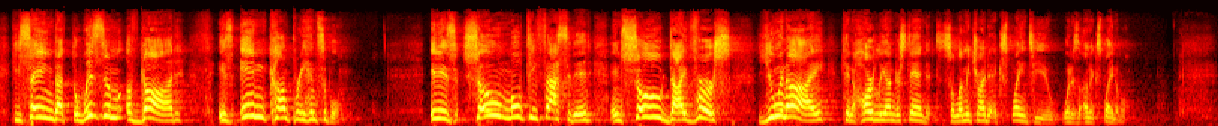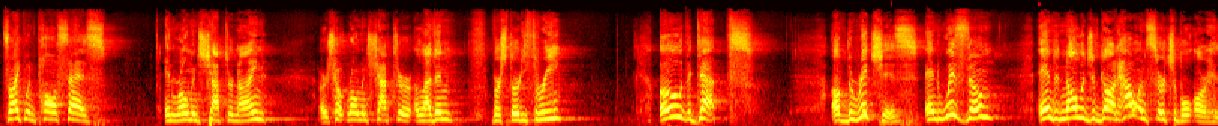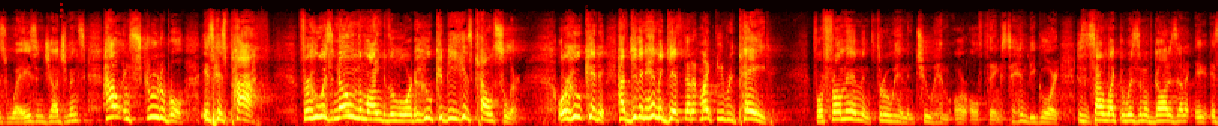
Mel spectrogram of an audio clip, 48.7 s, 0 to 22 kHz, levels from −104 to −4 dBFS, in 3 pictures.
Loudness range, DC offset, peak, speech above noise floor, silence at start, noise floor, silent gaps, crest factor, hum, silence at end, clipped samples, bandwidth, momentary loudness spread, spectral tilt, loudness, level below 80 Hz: 7 LU; under 0.1%; -8 dBFS; 47 dB; 0.2 s; -71 dBFS; none; 18 dB; none; 0 s; under 0.1%; 15.5 kHz; 13 LU; -3 dB/octave; -25 LUFS; -70 dBFS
